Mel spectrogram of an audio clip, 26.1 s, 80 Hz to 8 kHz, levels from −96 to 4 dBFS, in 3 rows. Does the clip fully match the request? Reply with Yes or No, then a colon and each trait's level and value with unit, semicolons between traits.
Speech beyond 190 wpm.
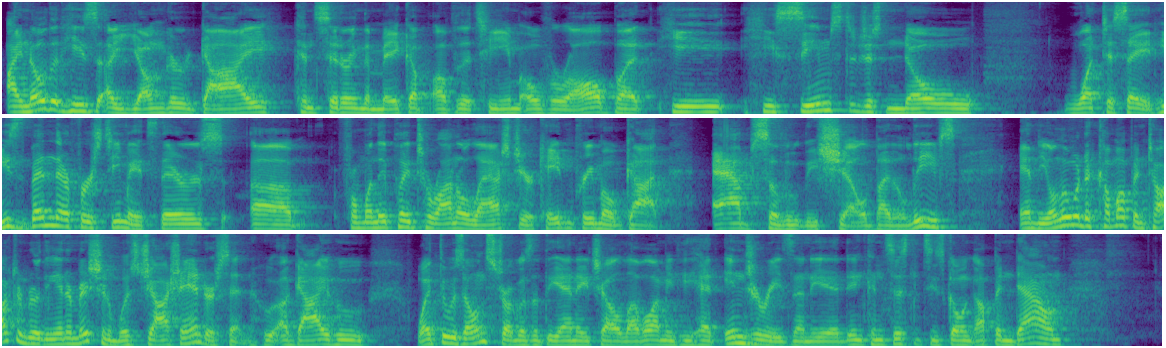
Yes: fast, 205 wpm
